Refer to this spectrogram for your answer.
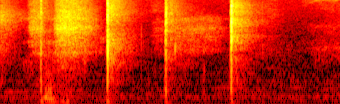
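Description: Several crisp finger snaps in quick succession as applause, four sharp clicks at a loose, slightly uneven rhythm, close and clear with no talking over them.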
